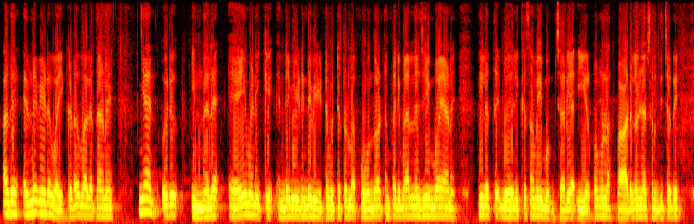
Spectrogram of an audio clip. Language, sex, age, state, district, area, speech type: Malayalam, male, 18-30, Kerala, Kozhikode, rural, spontaneous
